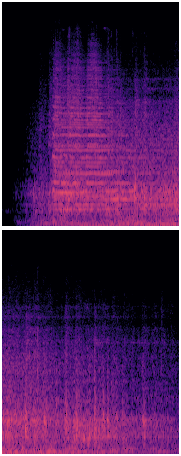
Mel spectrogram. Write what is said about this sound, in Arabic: اقترب أحد القطارات داخلا المحطة في ذلك الوقت رأيت القطار يقترب من رصيف المحطة وهو يصدر صوتا هادرا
